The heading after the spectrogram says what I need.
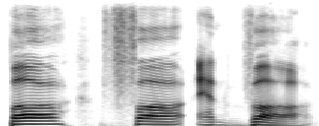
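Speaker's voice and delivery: b, f and v each sounded with a short "uh"; consonant sounds demonstrated. Shown as a demonstration. Professor showing students what the trills became, sounded out. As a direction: sound out b, f, v as buh, fuh, vuh.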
